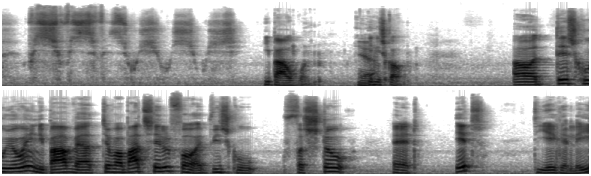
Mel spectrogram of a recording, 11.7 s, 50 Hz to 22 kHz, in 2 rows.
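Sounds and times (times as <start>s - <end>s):
person imitating whispered background speech: 0.0s - 2.5s
speech: 2.6s - 4.1s, 5.1s - 11.7s.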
